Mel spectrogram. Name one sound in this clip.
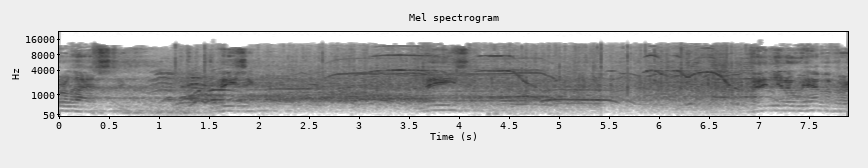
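A large crowd cheers and claps in a big echoing hall.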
